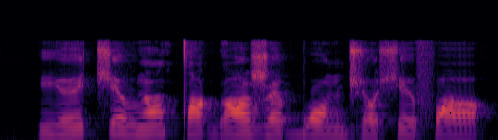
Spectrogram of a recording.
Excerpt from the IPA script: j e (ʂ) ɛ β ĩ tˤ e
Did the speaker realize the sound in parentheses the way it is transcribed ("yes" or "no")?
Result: no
